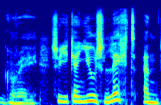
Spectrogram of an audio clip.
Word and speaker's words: licht: talk about that something is light we say licht repeat after me licht okay good and then the last one that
